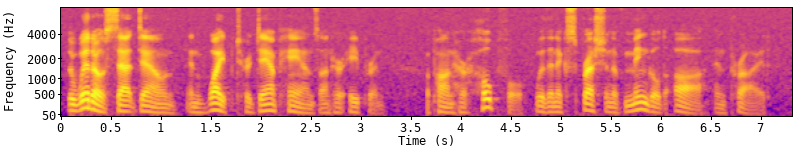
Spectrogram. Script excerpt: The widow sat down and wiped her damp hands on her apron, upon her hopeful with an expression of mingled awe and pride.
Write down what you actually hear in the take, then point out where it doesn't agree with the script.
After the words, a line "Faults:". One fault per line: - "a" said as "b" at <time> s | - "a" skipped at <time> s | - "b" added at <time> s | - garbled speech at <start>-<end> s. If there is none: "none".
The widow sat down and wiped her damp hands on her apron, upon her hopeful with an expression of mingled awe and pride.
Faults:
none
